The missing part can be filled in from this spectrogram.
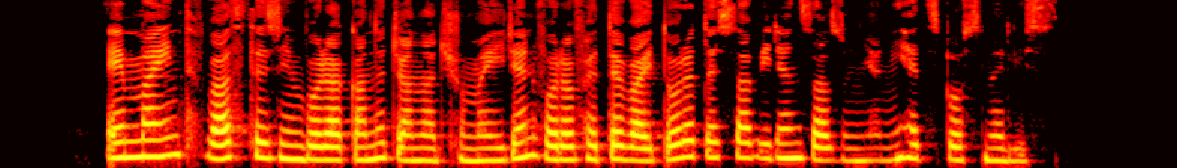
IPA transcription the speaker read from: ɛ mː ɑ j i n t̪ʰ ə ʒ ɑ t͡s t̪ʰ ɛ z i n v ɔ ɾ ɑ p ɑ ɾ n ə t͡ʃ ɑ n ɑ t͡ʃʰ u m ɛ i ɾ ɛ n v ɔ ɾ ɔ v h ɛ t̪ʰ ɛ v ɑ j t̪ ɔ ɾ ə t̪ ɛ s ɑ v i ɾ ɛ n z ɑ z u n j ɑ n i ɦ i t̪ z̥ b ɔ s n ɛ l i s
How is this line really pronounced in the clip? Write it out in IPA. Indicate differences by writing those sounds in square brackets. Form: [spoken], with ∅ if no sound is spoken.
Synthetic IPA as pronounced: ɛ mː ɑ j i n t̪ʰ ə [v] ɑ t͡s t̪ʰ ɛ z i n v ɔ ɾ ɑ [k] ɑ [∅] n ə t͡ʃ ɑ n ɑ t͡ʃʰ u m ɛ i ɾ ɛ n v ɔ ɾ ɔ v h ɛ [t̪] ɛ v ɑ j t̪ ɔ ɾ ə t̪ ɛ s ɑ v i ɾ ɛ n z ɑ z u n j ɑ n i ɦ [ɛ] t̪ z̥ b ɔ s n ɛ l i s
